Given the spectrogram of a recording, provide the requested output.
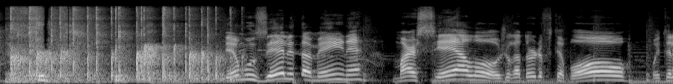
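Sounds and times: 
audience clapping: 0.0 - 2.6
speech: 0.4 - 0.8, 2.3 - 6.7.

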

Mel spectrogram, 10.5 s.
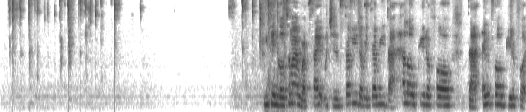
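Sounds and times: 
typing a website address on a computer keyboard: 0.0 - 2.9, 4.6 - 5.9
speech: 5.2 - 10.5.

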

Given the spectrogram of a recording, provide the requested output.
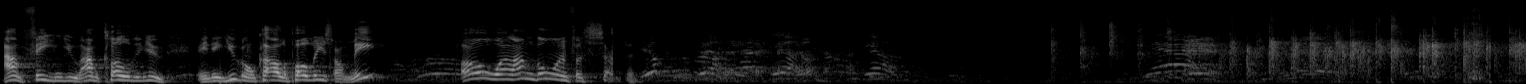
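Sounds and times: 
speech: 0.0 - 3.8, 4.6 - 6.7
audience clapping: 10.5 - 15.2.

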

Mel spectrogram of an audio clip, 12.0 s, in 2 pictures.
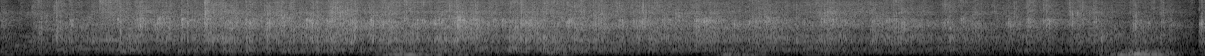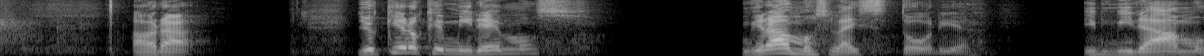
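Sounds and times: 
audience applause: 0.0 - 6.3
speech: 6.7 - 7.0, 7.8 - 9.0, 9.7 - 12.0.

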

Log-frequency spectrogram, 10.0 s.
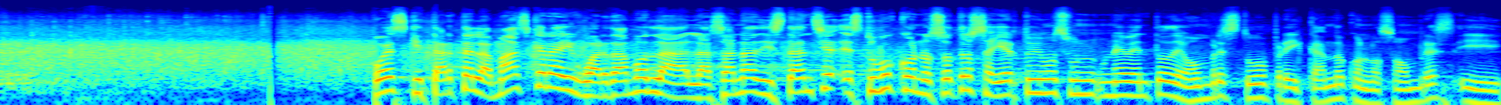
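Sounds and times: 
audience applause: 0.0 - 6.7
speech: 2.5 - 10.0.

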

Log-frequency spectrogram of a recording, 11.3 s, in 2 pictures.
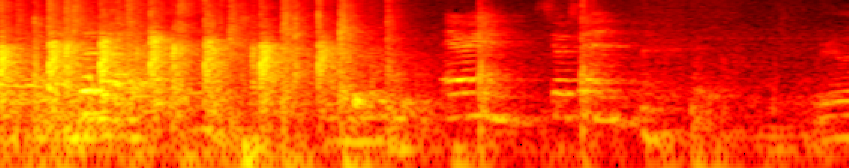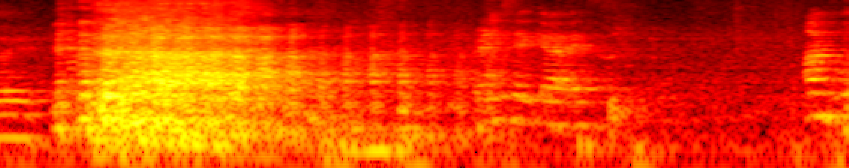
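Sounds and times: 
group clapping in a steady rhythm: 0.0 - 4.1
laughter: 6.0 - 9.0.

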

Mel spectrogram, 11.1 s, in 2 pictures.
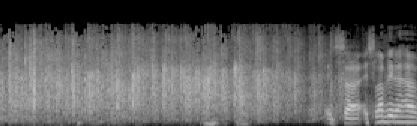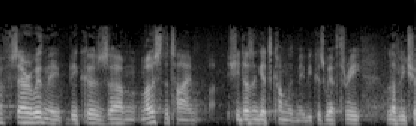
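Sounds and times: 
audience applause welcoming a guest: 0.0 - 4.7
speech: 4.4 - 11.1.

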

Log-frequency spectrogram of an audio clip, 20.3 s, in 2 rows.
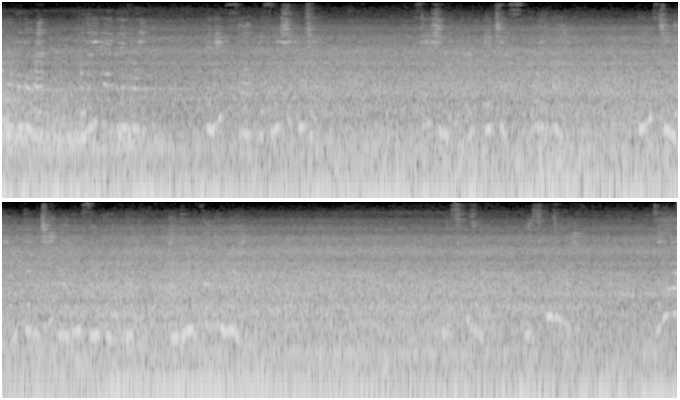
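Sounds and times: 
train rumble on a train ride in Japan: 0.0 - 20.2.

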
